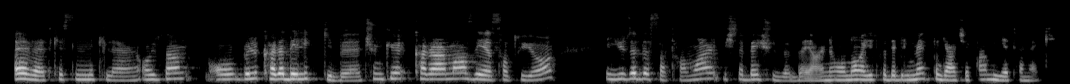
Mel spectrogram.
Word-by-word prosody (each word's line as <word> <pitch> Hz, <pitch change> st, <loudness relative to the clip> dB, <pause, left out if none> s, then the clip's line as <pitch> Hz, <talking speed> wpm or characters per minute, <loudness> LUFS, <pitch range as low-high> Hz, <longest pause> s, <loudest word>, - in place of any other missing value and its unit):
Evet, 220 Hz, -6 st, +6 dB
kesinlikle. 220 Hz, -5 st, -5 dB
O 225 Hz, -, -1 dB
yüzden 255 Hz, +4 st, +1 dB, 0.2 s
o 235 Hz, 0 st, -1 dB
böyle 260 Hz, +2 st, +3 dB
kara 250 Hz, -1 st, +7 dB
delik 250 Hz, +1 st, +4 dB
gibi. 175 Hz, -3 st, -5 dB
Çünkü 265 Hz, +5 st, -4 dB
kararmaz 250 Hz, +1 st, +4 dB
diye 225 Hz, -3 st, +3 dB
satıyor. 210 Hz, +5 st, -5 dB, 0.5 s
E, 245 Hz, -, -5 dB
100'e 250 Hz, +2 st, +2 dB
de 255 Hz, -, +3 dB
satan 205 Hz, -4 st, -10 dB
var, 265 Hz, +3 st, -2 dB
işte, 230 Hz, -1 st, -9 dB
500'e 205 Hz, -7 st, -6 dB
de. -, -, -6 dB
Yani, 190 Hz, -, -4 dB
onu 200 Hz, +1 st, +1 dB
ayırt 215 Hz, 0 st, 0 dB
edebilmek 215 Hz, +4 st, -1 dB
de -, -, +1 dB
gerçekten 200 Hz, +3 st, -2 dB
bir 215 Hz, -, +2 dB
yetenek. 185 Hz, 0 st, -7 dB
225 Hz, 165 wpm, -24 LUFS, 200-245 Hz, 0.5 s, kara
